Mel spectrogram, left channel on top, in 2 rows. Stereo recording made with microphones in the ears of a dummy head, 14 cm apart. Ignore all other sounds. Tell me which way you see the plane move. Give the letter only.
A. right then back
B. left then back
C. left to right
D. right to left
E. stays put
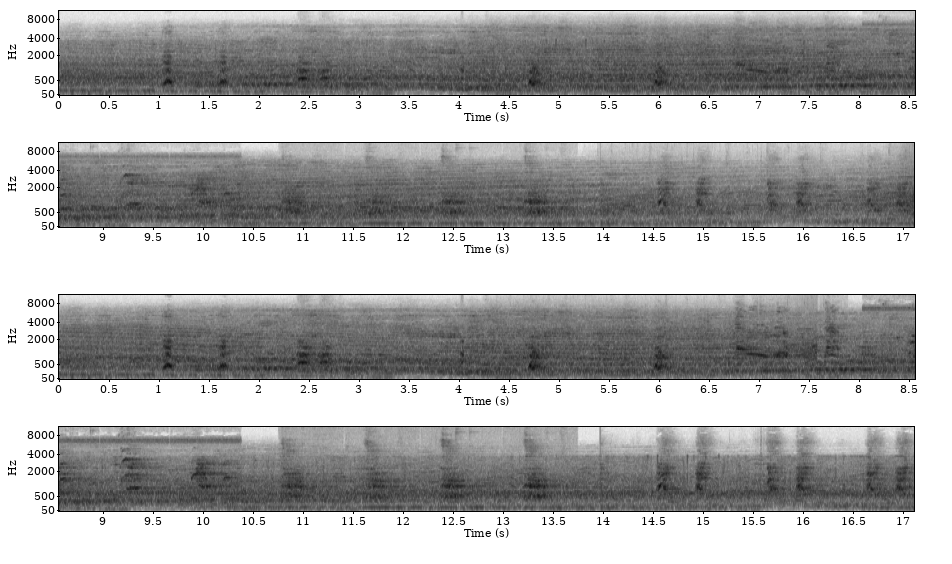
D.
